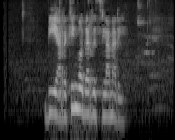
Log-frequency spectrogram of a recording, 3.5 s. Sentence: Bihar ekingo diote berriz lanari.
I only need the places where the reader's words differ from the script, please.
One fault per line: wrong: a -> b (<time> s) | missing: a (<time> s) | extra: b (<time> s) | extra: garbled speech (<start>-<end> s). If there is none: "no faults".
missing: diote (1.7 s)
